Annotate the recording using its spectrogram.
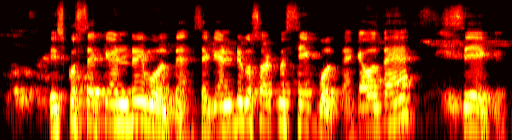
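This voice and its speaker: A man's voice: high-pitched, fairly quick, bright, forceful tone, a little hiss or hum, rough recording. A male chemistry teacher giving a casual classroom lecture who keeps asking his students to repeat each term back to him. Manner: casual, coaxing teacher talk.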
